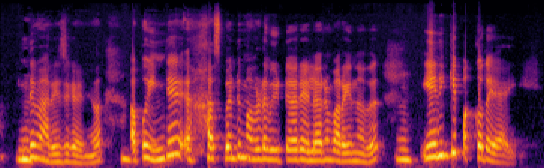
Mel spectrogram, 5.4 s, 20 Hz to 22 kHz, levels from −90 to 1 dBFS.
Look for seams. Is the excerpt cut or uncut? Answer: uncut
